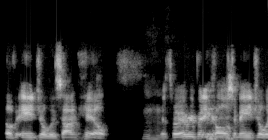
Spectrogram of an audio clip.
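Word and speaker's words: Ángel: man in in New York his name is on hail dela Cruz everybody says angel but you know he's he's Dominican so he you know he's a spanish-speaking man and their Spanish pronunciation of angel is on hail mmm everybody calls him angel except me I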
